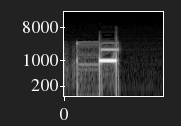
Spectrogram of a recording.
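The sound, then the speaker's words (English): Electronic beeps mark an incoming phone call on a radio call-in show: a faint short blip, then a louder steady tone lasting about a fifth of a second, followed by silence. “Hey, we got a beeper. Ron, I think we have a call.”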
